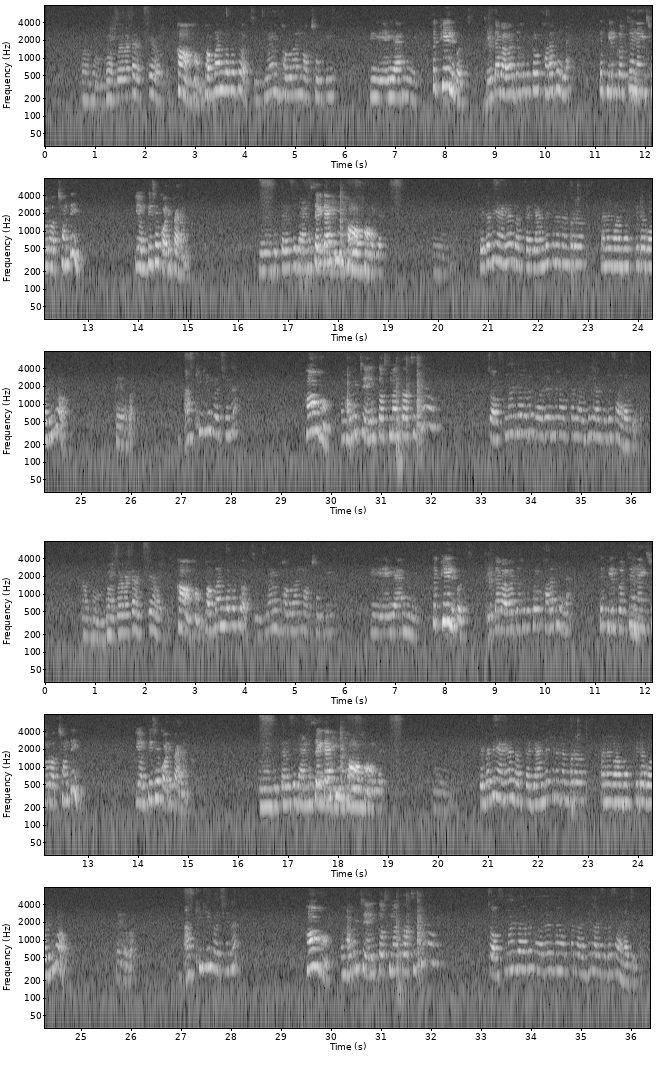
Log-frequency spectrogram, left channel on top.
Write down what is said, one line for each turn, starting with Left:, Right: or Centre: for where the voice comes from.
Right: ଓହୋ ଘର ପାଇବା ଟା ଅଛି ଆଉ
Left: ହଁ ହଁ ଭଗବାନଙ୍କ ପ୍ରତି ଛି। ନାଇଁ ଭଗବାନ ଅଛନ୍ତି। କି ଏଇଆ
Right: ହୁଁ
Left: ସେ ଫିଲ୍ କରୁଚି ଏଇ ତା ବାବା ଦେହ ଯେତେବେଳେ ଖରାପ ହେଲା ସେ ଫିଲ୍ କରିଚି
Right: ହୁଁ
Left: ନାଇଁ ଈଶ୍ୱର ଅଛନ୍ତି। କି ଏମତି ସେ କରିପାରନ୍ତି।
Right: ହୁଁ ସେତେବେଳେ ସେ ଜାଣିଥିବେ
Left: ତ ସେଇଟା
Right: ବାବା
Left: ହିଁ
Right: ଯଉ ଭଲ
Left: ହଁ
Right: ହେଇଗଲେ
Left: ହଁ
Right: ହୁଁ। ସେଇଟା ବି ଜାଣିବା ଦରକାର, ଜାଣିଲେ ସିନା ତାଙ୍କର ମାନେ କଣ ଭକ୍ତି ଟା ବଢିବ। <inaudible>
Left: ସେଇୟା ପା।
Right: ଆଖି ଠିକ ଅଛି ନା?
Left: ହଁ ହଁ
Right: ତାଙ୍କର
Left: ଆଖିଠି ଏଇ ଚଷମା ତ ଅଛି ସେ ଆଉ।
Right: ଚଷମା ଯାହାର ଥରେ ନା ଅପା ଲାଗିଲା ସେଟା ସାରା ଯିବ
